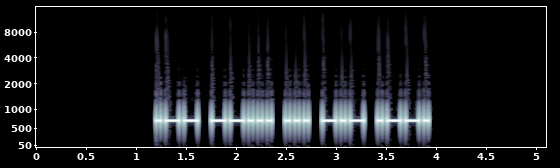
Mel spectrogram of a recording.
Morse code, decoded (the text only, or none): W7SKP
